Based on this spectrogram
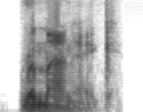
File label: "Romanic", British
